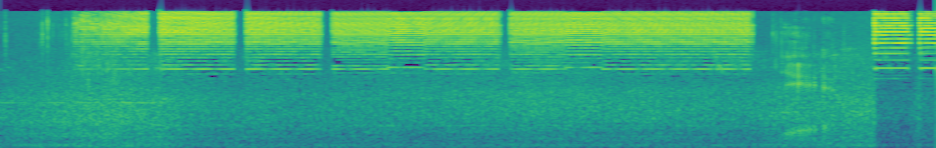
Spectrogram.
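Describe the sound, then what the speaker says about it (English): A micro drone plays electronic startup tones, the Imperial March, in a short melodic sequence over a constant loud whirring hiss, with a few sharp clicks along the way. "And listen to the startup tones."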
